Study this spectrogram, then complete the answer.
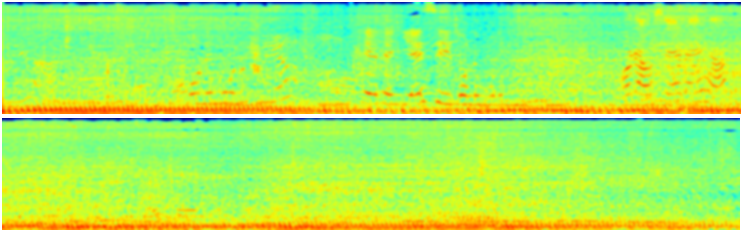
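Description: Motorbike engines rumble and idle nearby.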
